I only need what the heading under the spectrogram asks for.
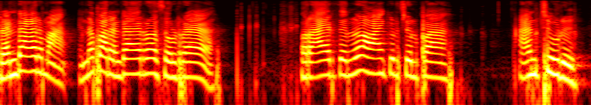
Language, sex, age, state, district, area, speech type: Tamil, female, 60+, Tamil Nadu, Madurai, urban, spontaneous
